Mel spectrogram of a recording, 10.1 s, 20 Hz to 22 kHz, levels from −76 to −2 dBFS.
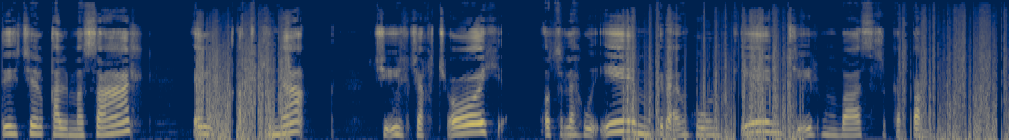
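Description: Irregular bursts of crackle and scratching break up the speech from 1.97 to 2.91 s, 6.24 to 8.04 s, and 9.00 s to the end. This is loose connector crackle: a worn or dirty contact making and breaking, chopping the signal, with any DC on the line adding pops.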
